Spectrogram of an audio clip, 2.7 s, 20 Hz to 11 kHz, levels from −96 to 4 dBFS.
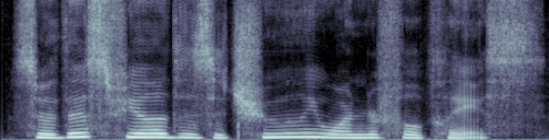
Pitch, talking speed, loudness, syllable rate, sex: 265 Hz, 175 wpm, -16 LUFS, 4.5 syllables/s, female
